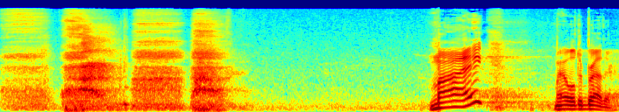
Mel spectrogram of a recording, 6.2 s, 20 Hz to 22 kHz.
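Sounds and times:
voice imitating heavy raspy breathing of an intruder: 0.0 - 2.6
speech: 4.3 - 6.1.

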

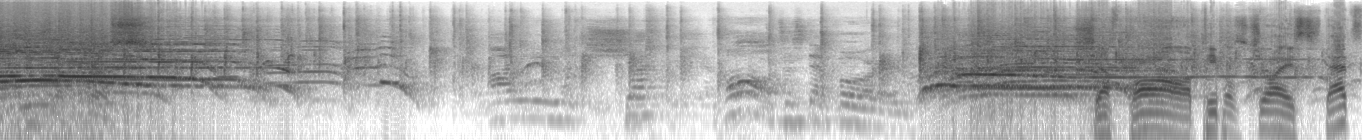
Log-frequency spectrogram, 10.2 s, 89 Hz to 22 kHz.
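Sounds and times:
audience cheering and whooping: 0.0 - 3.9, 6.8 - 10.2
audience clapping: 0.0 - 10.2
speech: 8.2 - 10.2.

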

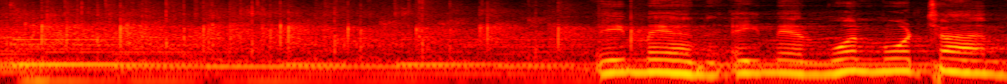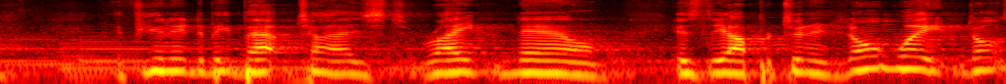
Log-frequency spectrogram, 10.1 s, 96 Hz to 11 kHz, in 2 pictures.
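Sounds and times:
audience applause in praise of the Lord: 0.0 - 3.5
sustained organ-like chords: 0.0 - 10.0
speech: 3.0 - 10.0.

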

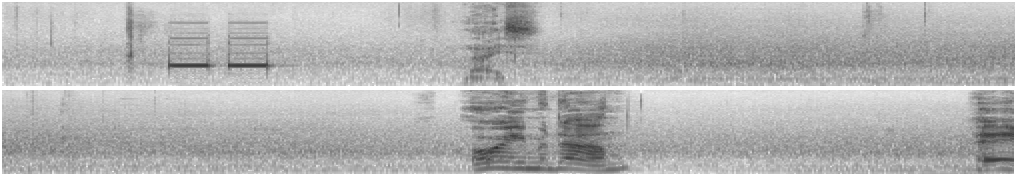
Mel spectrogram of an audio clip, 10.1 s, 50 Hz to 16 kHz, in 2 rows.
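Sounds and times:
transit card reader check-out beeps: 0.8 - 1.4
speech: 2.3 - 2.8, 7.4 - 8.3, 10.0 - 10.1.

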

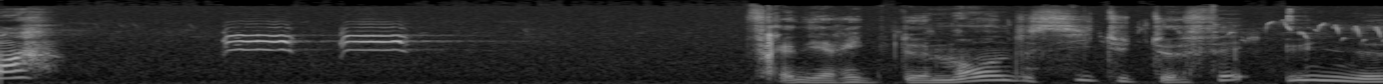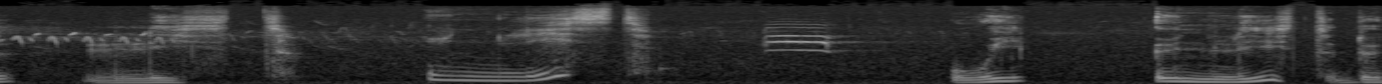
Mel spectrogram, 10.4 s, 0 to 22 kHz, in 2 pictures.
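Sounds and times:
speech: 0.0 - 0.2, 2.9 - 7.7, 8.8 - 10.3
blue jay calling: 0.0 - 10.1.

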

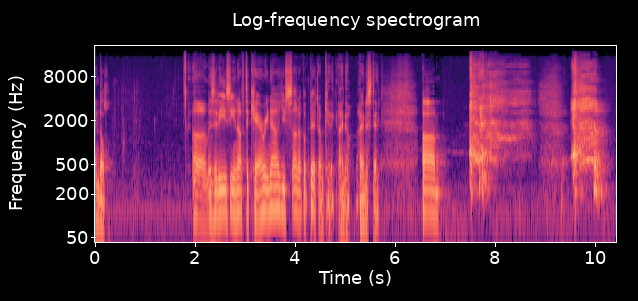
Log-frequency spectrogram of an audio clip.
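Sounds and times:
speech: 0.0 - 0.4, 2.0 - 7.0
person in a coughing fit with raspy harsh coughing: 7.5 - 8.8, 9.4 - 10.4.

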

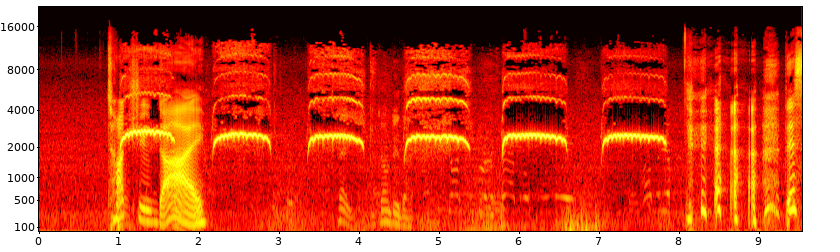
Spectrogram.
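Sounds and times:
speech: 0.9 - 2.2, 4.3 - 4.8, 8.3 - 9.5
loud sustained whistle blasts: 1.0 - 7.9.

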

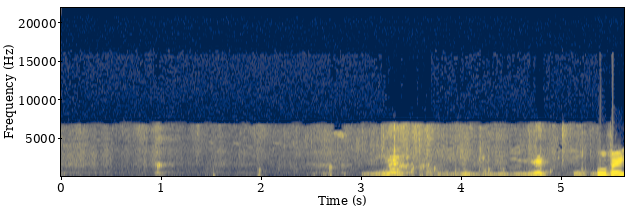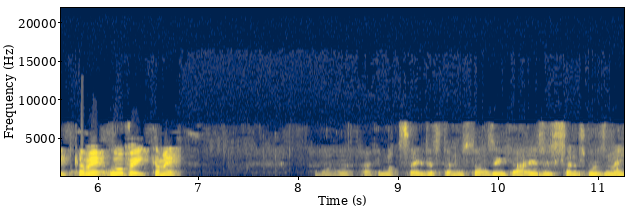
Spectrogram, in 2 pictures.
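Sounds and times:
dog on a long yellow lead yipping: 3.2 - 3.6
speech: 5.4 - 6.9, 8.7 - 11.2.

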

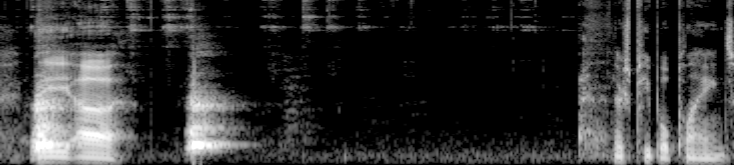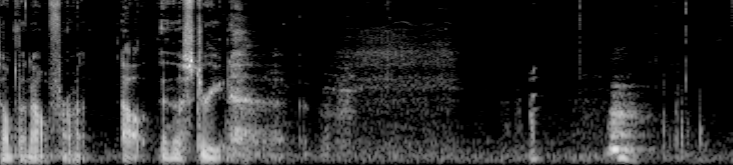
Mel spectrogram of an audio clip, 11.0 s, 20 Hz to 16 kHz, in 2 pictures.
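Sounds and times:
dogs barking: 0.2 - 0.8, 1.4 - 2.0
speech: 0.2 - 1.0, 4.6 - 7.5.

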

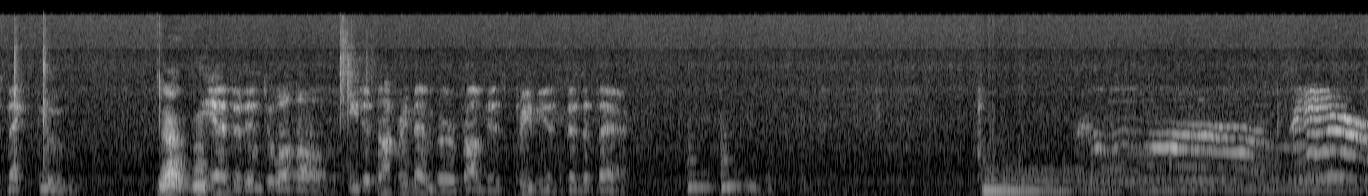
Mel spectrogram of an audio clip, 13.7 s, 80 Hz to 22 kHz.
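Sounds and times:
speech: 0.1 - 0.6, 1.6 - 7.8, 9.8 - 10.2
cat meowing: 10.8 - 13.6.

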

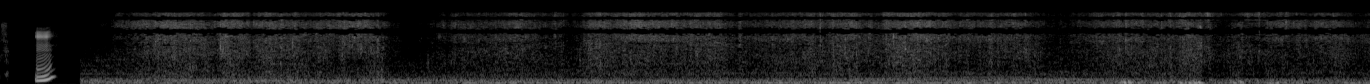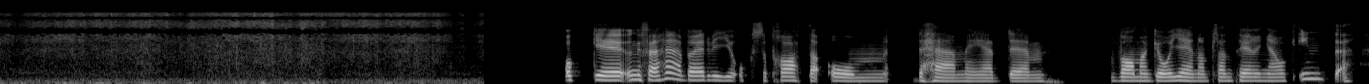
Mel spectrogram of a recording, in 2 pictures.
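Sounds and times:
speech: 0.0 - 0.6, 19.6 - 27.3
dense low sasa bamboo leaves rustling: 0.8 - 18.6.

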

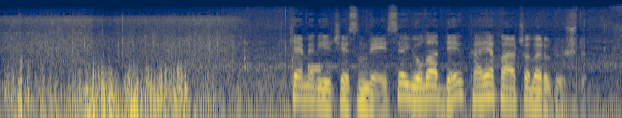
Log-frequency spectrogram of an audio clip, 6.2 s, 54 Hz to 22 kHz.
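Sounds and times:
waves up to 4 metres high crashing at sea cliffs in a storm: 0.0 - 4.4
storm wind buffeting the microphone: 0.0 - 4.5
speech: 2.9 - 6.0.

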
